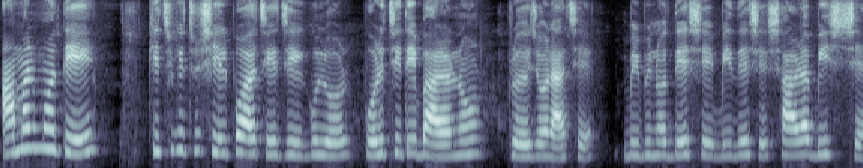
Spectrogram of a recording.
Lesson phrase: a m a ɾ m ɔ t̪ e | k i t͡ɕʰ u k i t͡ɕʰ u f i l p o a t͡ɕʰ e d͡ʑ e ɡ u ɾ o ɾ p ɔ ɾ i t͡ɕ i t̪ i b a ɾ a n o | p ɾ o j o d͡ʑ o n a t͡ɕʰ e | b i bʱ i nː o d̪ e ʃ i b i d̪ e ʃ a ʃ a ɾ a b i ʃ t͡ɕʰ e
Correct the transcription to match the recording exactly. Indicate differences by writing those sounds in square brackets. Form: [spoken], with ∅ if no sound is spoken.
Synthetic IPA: a m a ɾ m ɔ t̪ e | k i t͡ɕʰ u k i t͡ɕʰ u [ʃ] i l p o a t͡ɕʰ e d͡ʑ e ɡ u [l] o ɾ p [o] ɾ i t͡ɕ i t̪ i b a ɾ a n o | p ɾ o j o d͡ʑ o n a t͡ɕʰ e | b i bʱ i nː o d̪ e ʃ [e] b i d̪ e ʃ [e] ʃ a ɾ a b i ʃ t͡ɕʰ e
